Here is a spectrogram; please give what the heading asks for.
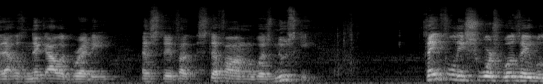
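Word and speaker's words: Stefen: Nick Allegretti had two offensive snaps before today, and Steph, do you pronounce it Stefan? Yeah, he goes Stefan.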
